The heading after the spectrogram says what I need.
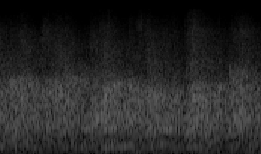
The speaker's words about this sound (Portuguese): Pode aplaudir bem forte ao Senhor, meu irmão. Aleluias!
